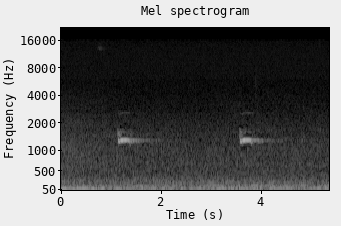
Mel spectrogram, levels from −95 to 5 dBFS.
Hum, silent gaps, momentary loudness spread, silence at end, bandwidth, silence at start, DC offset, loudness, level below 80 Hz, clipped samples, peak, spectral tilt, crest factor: none; none; 15 LU; 0 s; 16.5 kHz; 0 s; under 0.1%; -44 LUFS; -50 dBFS; under 0.1%; -26 dBFS; -6.5 dB/octave; 18 dB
